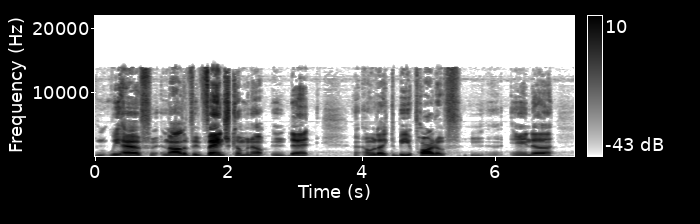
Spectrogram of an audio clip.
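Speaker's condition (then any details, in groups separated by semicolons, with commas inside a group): Cerebral palsy; congenital, no known medical cause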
